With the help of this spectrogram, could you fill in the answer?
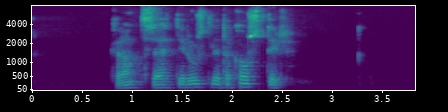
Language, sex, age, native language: Icelandic, male, 50-59, Icelandic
